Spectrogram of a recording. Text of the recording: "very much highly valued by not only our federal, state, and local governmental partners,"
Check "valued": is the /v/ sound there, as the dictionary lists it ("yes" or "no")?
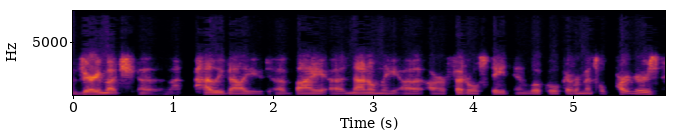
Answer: yes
